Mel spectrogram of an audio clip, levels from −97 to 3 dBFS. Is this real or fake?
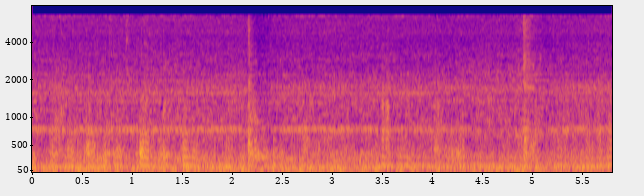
fake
